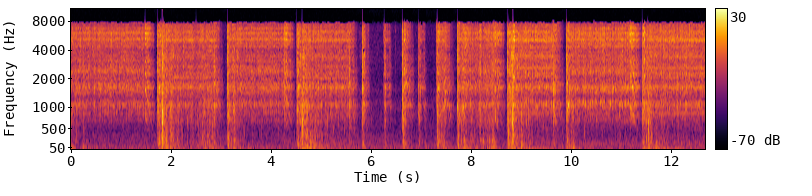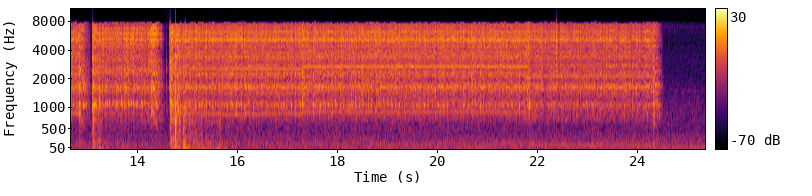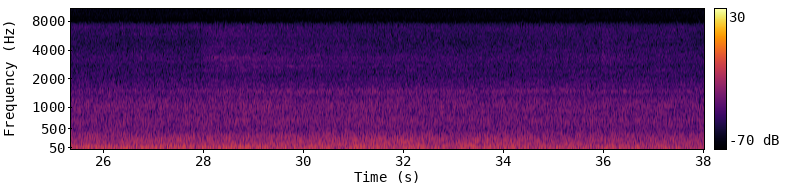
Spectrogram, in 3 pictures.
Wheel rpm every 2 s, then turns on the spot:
110, 100, 70, 60, 130, 140, 120, 150, 160, 160, 150, 120, 10, 0, 0, 0, 0, 0, 0.
6-10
